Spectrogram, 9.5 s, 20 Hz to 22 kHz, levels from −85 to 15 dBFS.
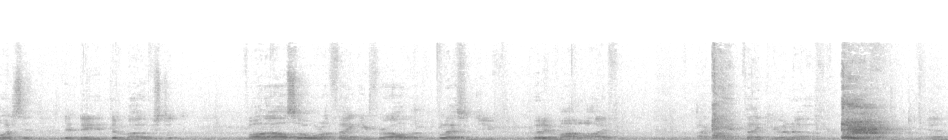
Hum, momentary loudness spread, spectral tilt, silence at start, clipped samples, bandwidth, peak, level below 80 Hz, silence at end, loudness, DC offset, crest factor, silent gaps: none; 18 LU; -3.5 dB/octave; 0 s; under 0.1%; 16 kHz; -16 dBFS; under -90 dBFS; 0 s; -37 LUFS; under 0.1%; 22 dB; none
